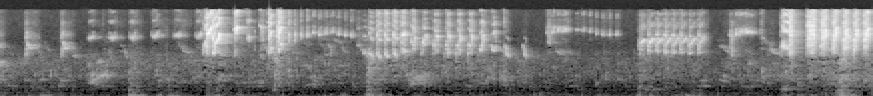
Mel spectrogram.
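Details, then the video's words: Cendet, the long-tailed shrike, copying other birds: repeated clear whistles, rasping bursts, a long rapid trill-like series of notes, and a final harsh rattling run. Used as a tutor bird for other songbirds. "Burung cendet \ pentet ci peniru ulung"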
